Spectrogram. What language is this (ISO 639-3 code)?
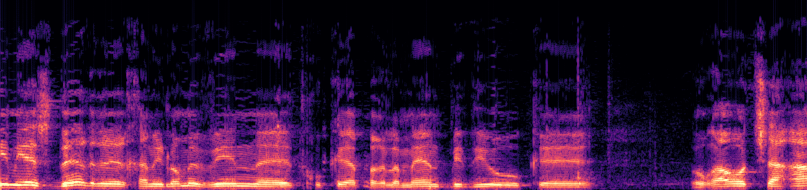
heb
